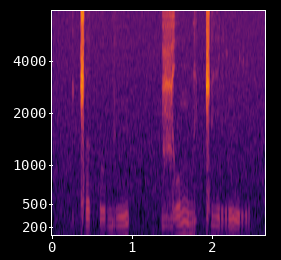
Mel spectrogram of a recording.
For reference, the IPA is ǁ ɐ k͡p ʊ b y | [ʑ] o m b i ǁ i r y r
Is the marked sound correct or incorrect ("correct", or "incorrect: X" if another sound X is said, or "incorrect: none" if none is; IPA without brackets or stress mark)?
correct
